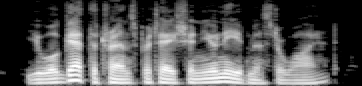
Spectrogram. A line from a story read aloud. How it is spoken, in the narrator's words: She answered evenly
